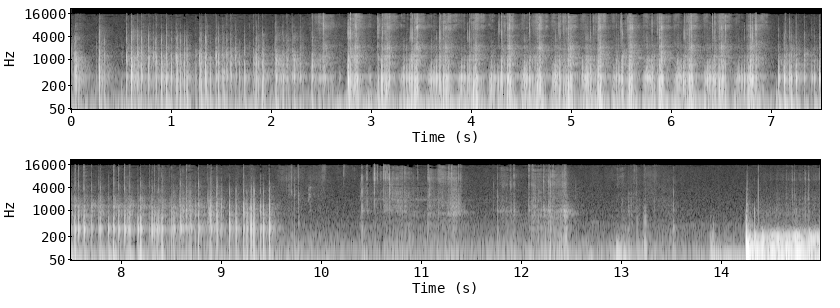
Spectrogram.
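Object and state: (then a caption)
Mini pumpkin scratched and tapped. A small cream-and-orange striped mini pumpkin, a hollow gourd held close to the mic, is tapped and scratched with long nails. Rapid, dense taps and scratches run for the first nine seconds or so, dull and mostly low with almost no ring. Quieter, sparse scratches follow before a louder low rumble at the very end.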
